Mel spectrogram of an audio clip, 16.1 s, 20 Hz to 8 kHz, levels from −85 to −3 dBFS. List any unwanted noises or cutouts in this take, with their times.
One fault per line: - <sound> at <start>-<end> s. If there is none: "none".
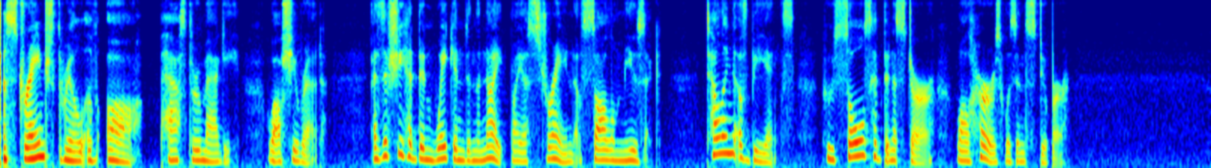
none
